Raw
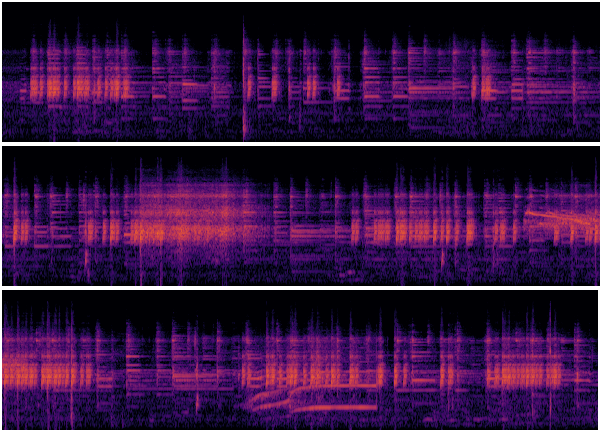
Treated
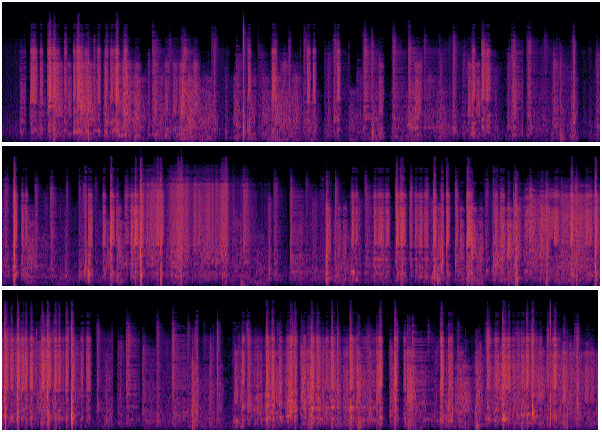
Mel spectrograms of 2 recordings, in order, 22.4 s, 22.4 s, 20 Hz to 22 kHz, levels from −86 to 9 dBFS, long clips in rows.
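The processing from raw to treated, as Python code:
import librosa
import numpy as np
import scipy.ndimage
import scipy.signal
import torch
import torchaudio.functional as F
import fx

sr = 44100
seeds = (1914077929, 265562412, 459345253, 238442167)

y = fx.spec_clip(x, sr, under_db=28)
y = fx.peak_eq(y, sr, hz=370.0, db=11.5, octaves=2.3)
y = fx.transient(y, sr, attack_db=5, sustain_db=-12)
y = fx.echo_pitch(y, sr, ms=109, semitones=-7, count=3, db_per_echo=-6.0)
y = F.gain(torch.from_numpy(y), -3.5).numpy()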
